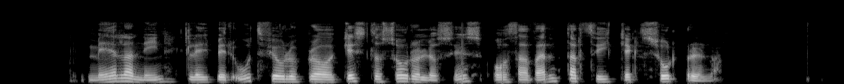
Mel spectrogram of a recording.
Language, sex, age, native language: Icelandic, male, 20-29, Icelandic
